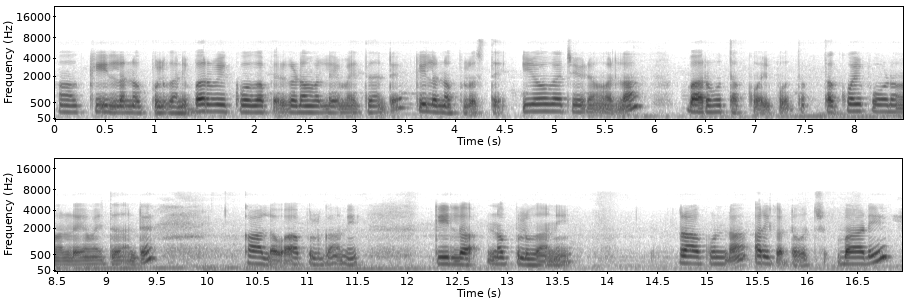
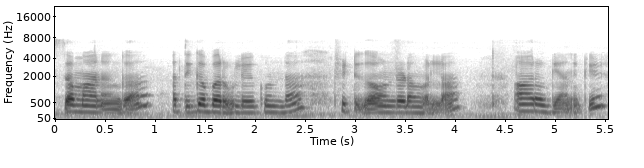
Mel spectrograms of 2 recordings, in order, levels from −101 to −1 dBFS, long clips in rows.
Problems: none marked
